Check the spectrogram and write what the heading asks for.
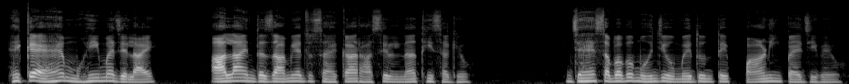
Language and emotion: Sindhi, sad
